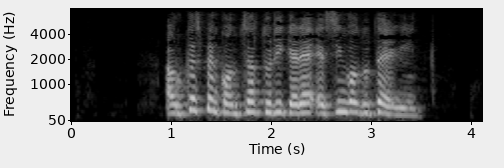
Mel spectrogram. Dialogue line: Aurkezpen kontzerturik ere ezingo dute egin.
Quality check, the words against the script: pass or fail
pass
